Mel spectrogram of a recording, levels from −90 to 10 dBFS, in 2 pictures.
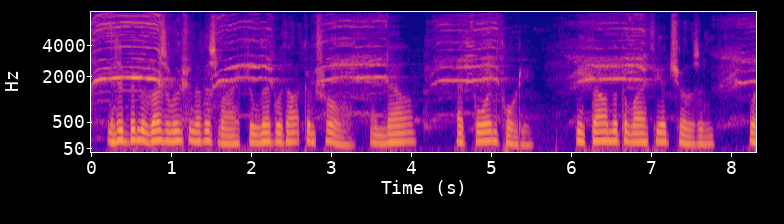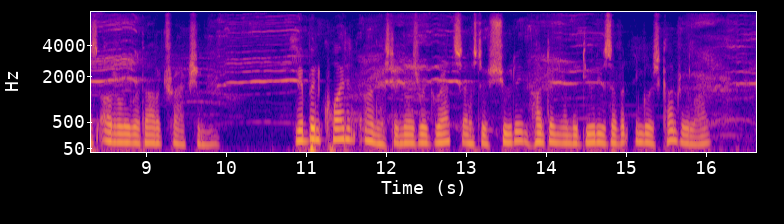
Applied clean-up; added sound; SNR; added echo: none; Livestock, farm animals, working animals; 11 dB; none.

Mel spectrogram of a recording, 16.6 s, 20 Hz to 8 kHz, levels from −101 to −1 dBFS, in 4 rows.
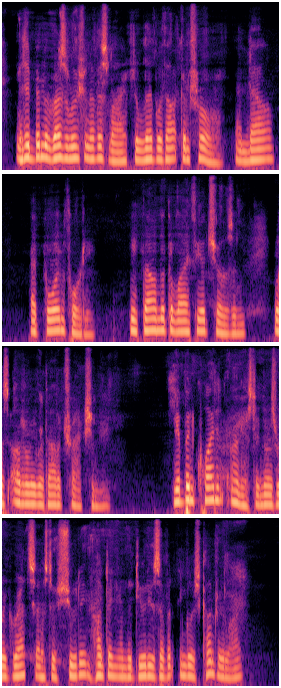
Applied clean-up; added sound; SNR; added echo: neural mask model Resemble Enhance denoiser.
